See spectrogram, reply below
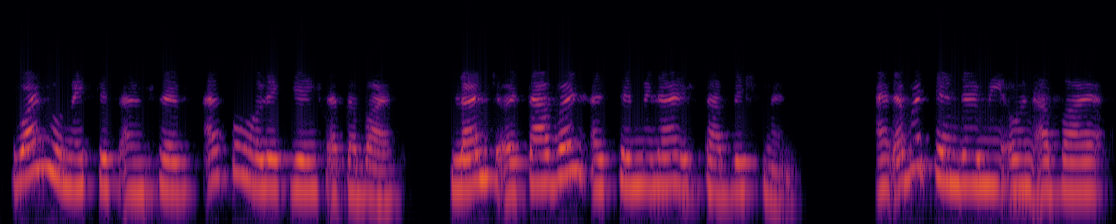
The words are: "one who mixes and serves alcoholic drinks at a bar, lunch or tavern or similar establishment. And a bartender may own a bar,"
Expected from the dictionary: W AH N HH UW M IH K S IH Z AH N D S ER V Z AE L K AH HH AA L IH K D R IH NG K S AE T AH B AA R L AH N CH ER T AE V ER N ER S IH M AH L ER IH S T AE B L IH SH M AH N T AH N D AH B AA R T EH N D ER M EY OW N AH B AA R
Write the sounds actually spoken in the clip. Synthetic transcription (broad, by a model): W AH N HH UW M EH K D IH S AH N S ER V S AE L K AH HH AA L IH K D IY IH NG S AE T AH B AA R L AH N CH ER T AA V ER N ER S IH M AH L ER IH S T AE B L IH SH M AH N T AH N D AH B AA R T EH N D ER M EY OW N AH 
